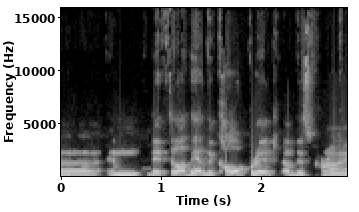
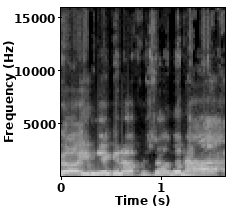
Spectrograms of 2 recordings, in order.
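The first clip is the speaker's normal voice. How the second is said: lightly acted taunt, quick and higher; quick mock taunt with a higher lift; 6 semitones higher than usual. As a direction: needle them, rising on the "huh". Mocking a big truck driver.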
